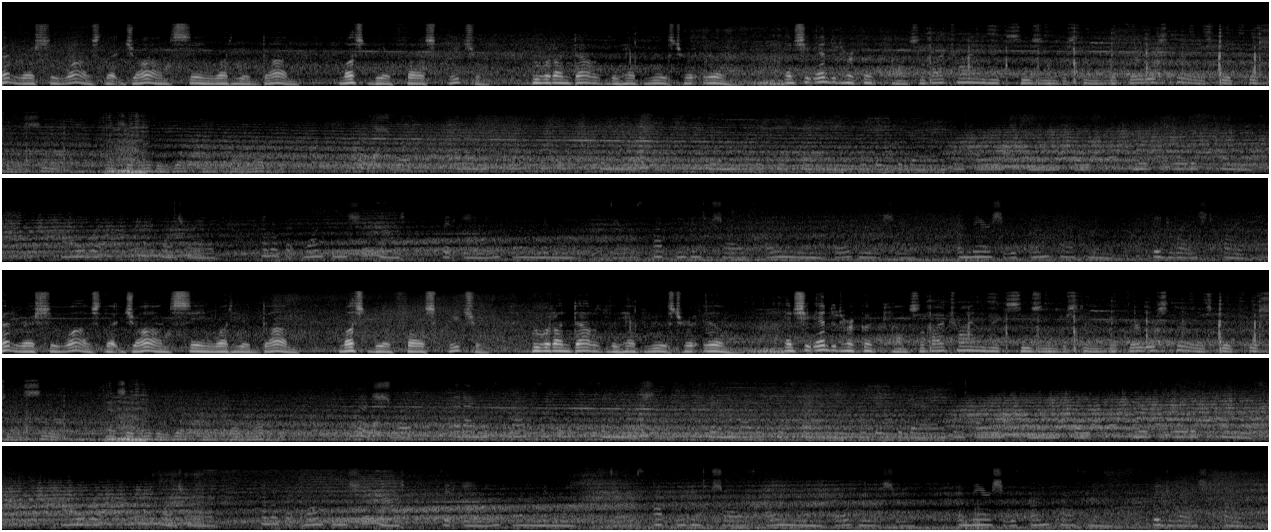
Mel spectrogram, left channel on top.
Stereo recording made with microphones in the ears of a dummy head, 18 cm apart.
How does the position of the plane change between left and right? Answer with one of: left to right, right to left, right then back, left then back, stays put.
left to right.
